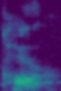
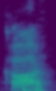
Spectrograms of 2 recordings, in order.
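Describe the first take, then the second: First: The r at the end is sounded. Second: The r at the end is silent. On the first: The speaker calls it right. "the end of this word they will produce a kind of sound like "r."" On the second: The speaker calls it wrong. "they would never say like the word"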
